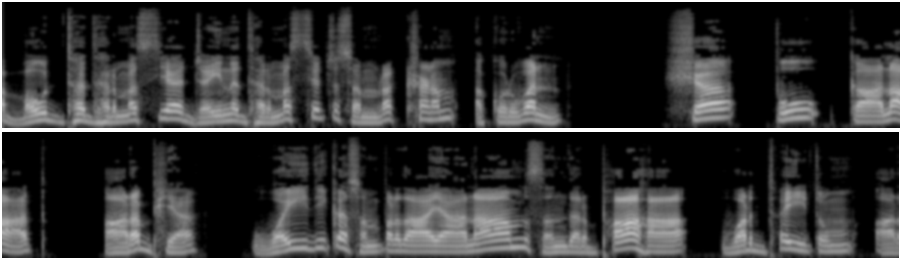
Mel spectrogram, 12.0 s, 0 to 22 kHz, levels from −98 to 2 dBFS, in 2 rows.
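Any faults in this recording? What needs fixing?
Nothing needs fixing in this speech recording: the signal holds steady throughout, with the background dropping to silence in the gaps between phrases and returning in time for each phrase, so no speech is lost.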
